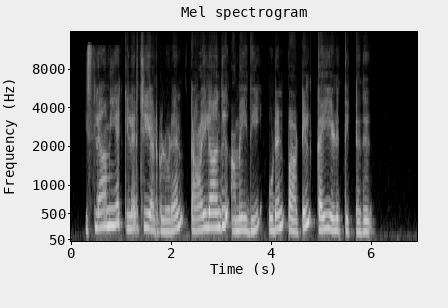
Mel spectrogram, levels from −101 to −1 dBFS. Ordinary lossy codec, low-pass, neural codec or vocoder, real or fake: Opus, 24 kbps; 14.4 kHz; none; real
